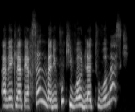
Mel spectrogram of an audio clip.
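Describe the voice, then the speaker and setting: Gentle, hesitant tarot-reading woman. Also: high-pitched, very animated, no room sound, dull audio. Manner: hesitant, gentle, pauses to sense the cards. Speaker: tarot reader. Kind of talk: intuitive tarot reading, thinking aloud.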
